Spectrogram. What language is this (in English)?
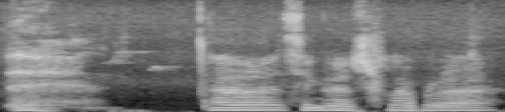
Bodo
